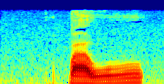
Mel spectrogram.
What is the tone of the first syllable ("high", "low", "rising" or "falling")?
low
